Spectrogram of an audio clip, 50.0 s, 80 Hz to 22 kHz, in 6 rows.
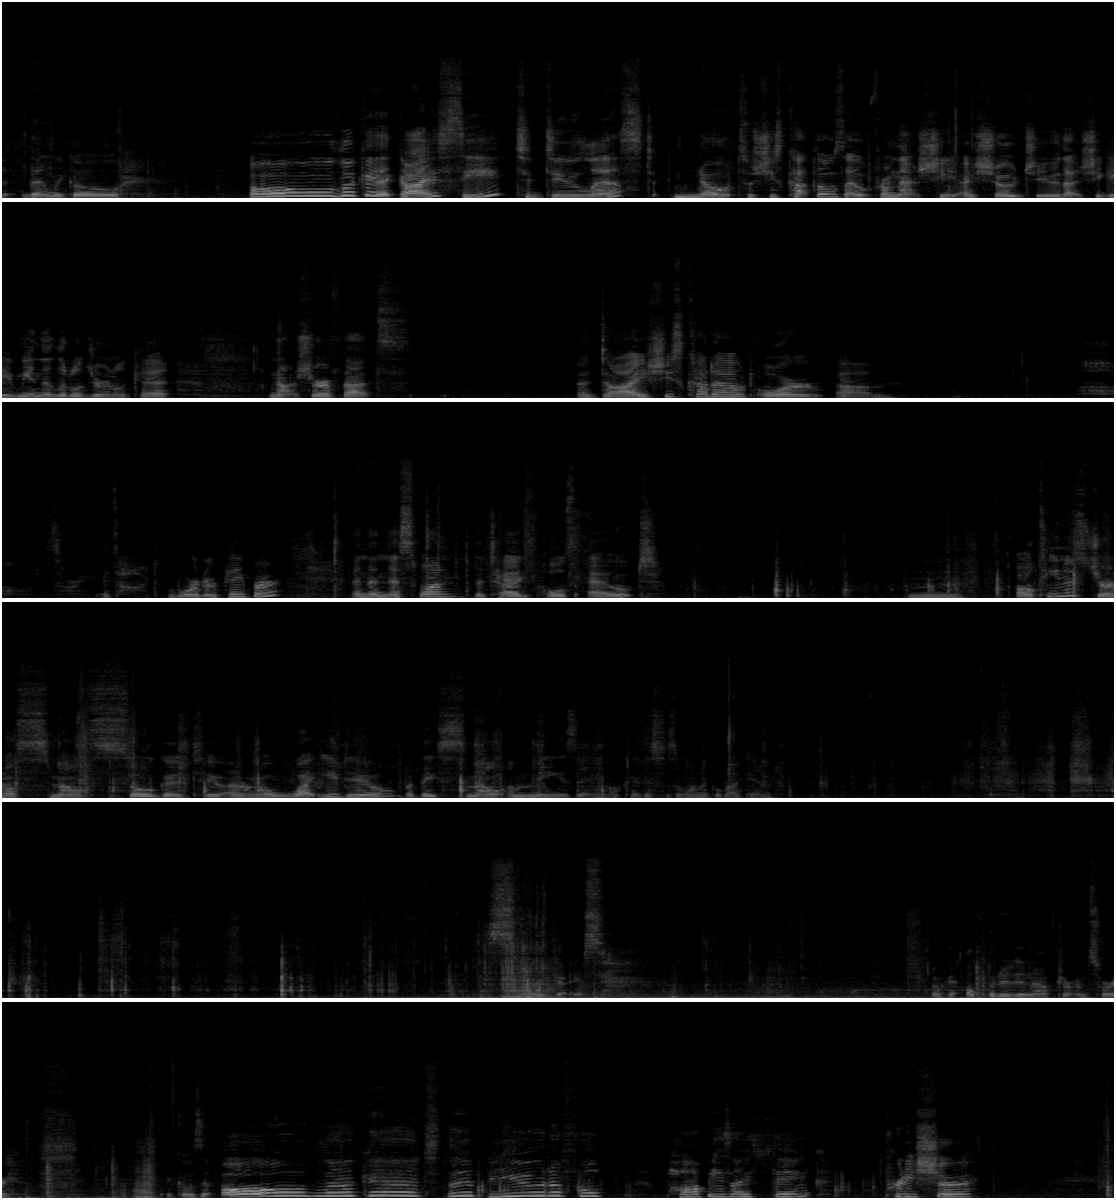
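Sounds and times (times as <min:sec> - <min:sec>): woman speaking: 0:00.0 - 0:01.1, 0:01.8 - 0:09.6, 0:10.3 - 0:11.4, 0:12.6 - 0:15.0, 0:17.4 - 0:21.6, 0:23.4 - 0:30.9, 0:36.9 - 0:38.2, 0:40.3 - 0:41.9, 0:42.7 - 0:49.1
paper handling: 0:22.5 - 0:37.8.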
